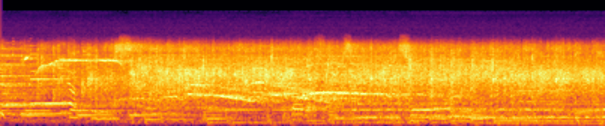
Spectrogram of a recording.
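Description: A live ballad's instrumental backing plays sustained, gliding melody lines while the studio audience applauds and cheers over it.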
